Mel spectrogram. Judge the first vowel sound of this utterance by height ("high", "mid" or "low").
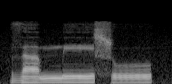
low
